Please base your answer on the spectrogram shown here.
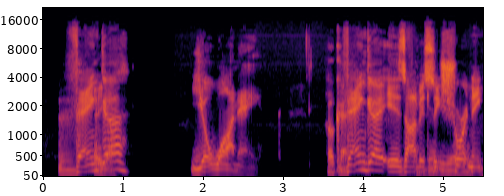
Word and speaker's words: Ioane: The guard out of Penn State, Andrew, I'm going to let you pronounce this because I butchered his name like 100 times at the combine. Okay. It's Vanga Ioane.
